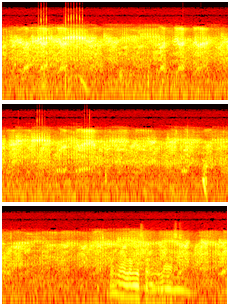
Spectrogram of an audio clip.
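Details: A dense frog chorus of many overlapping high, rattling calls that never lets up, by a river with damselfly-filled weed in south-west France, on the last day of a four-day summer heatwave.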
